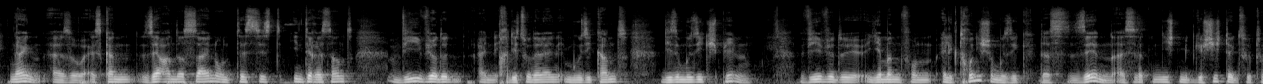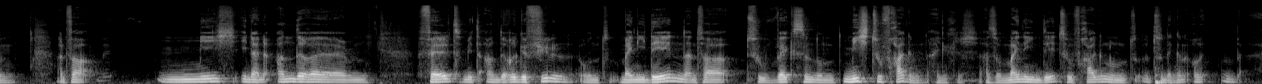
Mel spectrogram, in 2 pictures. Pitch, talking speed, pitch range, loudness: 110 Hz, 150 wpm, 105-120 Hz, -19 LUFS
